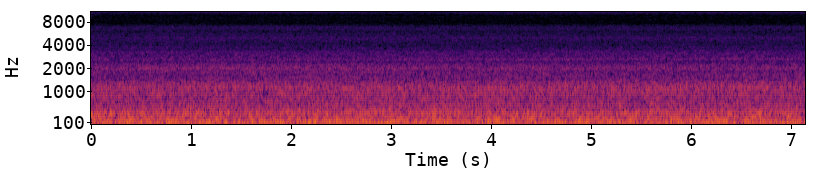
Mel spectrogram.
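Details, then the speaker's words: Home gas furnace after cleaning the dirty flame sensor (flame rectifier): steady low rumble of burner and circulating blower, no cutting out or surging; flames good, short cycling fixed, normal operation. "There you go. Flames look good. Short cycling fixed. All I had to do is clean up that rectifier."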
